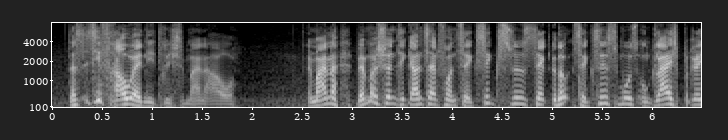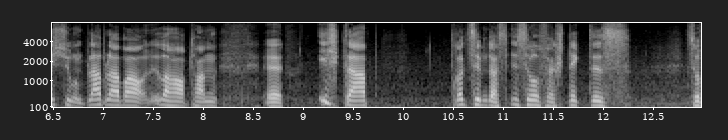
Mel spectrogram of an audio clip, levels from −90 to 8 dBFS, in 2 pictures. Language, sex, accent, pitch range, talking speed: German, male, German, 120-180 Hz, 155 wpm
